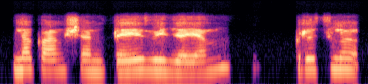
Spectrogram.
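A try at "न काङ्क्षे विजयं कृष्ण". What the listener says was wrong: न कांक्षे, आप शायद त भी पढ़े उसके साथ। न कांक्षे विजयम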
